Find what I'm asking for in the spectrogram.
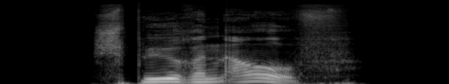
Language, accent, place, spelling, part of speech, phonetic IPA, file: German, Germany, Berlin, spüren auf, verb, [ˌʃpyːʁən ˈaʊ̯f], De-spüren auf.ogg
- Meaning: inflection of aufspüren: 1. first/third-person plural present 2. first/third-person plural subjunctive I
